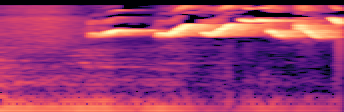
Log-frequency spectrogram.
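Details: Double-collared seedeater (coleiro) singing the Tui Tui song style, a good singer: a short run of clear, high whistled notes sliding up and down, delivered as a quick connected phrase over a faint low background hum.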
